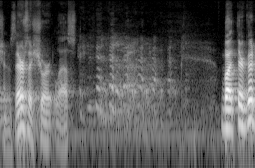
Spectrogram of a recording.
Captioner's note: audience laughs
